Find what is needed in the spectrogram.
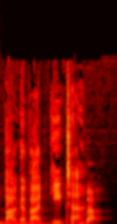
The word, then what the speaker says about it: Bhagavad Gita: The Bhagavad Gita.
